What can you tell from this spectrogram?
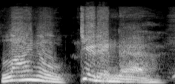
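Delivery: loud, high whoop of encouragement; cheering shout. Real, not acted. Player cheers on Lionel's attack, cheering shout. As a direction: yell it out like a roaring supporter.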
